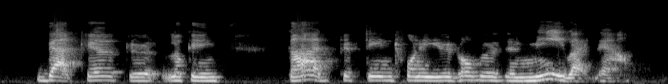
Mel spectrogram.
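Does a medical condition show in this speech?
Yes: cerebral palsy; botox.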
